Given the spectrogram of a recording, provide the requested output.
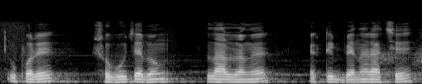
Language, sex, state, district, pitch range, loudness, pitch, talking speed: Bengali, male, Tripura, South Tripura, 120-130 Hz, -17 LUFS, 125 Hz, 115 wpm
